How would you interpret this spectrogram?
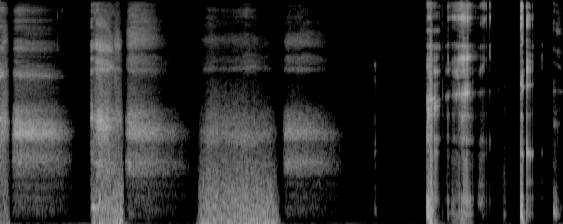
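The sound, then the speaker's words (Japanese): Loud burps with no talking: a short one, then a long drawn-out rumbling burp, followed by a quick cluster of shorter, breathy burps and exhales near the end. “凍らせる気満々なドスケベゲップ”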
